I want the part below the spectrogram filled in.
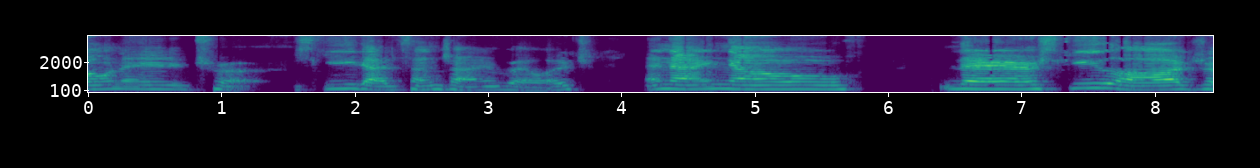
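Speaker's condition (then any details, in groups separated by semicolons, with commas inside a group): Cerebral palsy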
